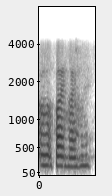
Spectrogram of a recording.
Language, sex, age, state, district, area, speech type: Assamese, female, 45-60, Assam, Dibrugarh, rural, conversation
